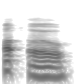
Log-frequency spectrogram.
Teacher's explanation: it's the sound in between the uh and the o oh so it's like a glottal stop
